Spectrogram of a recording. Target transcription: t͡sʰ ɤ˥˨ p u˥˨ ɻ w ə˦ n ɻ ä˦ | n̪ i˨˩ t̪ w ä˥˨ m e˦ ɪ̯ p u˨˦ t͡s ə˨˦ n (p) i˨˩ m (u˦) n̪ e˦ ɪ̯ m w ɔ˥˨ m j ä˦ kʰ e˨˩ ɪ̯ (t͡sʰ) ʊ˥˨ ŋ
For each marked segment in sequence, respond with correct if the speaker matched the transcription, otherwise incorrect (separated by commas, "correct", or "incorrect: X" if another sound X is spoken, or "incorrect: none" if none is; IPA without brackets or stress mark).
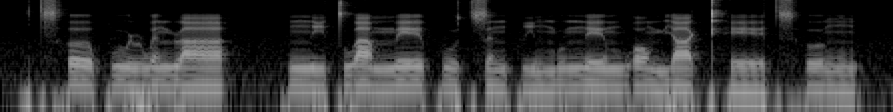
correct, correct, correct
